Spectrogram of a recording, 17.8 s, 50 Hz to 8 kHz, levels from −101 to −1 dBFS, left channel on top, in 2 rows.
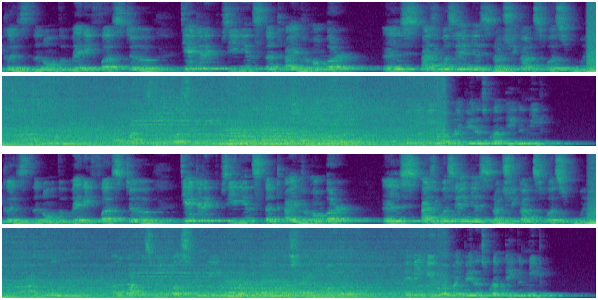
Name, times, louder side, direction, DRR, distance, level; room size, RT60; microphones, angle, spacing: voice 1, 0.0-5.3 5.7-10.2 10.5-14.3 14.9-17.0, equal, 50° right, -2 dB, 0.9 m, -30 dB
sound 1, 8.8-15.6, left 3 dB, 85° left, 0.5 m, -28 dB
5.6 x 3.2 x 2.6 m, 1.1 s
head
